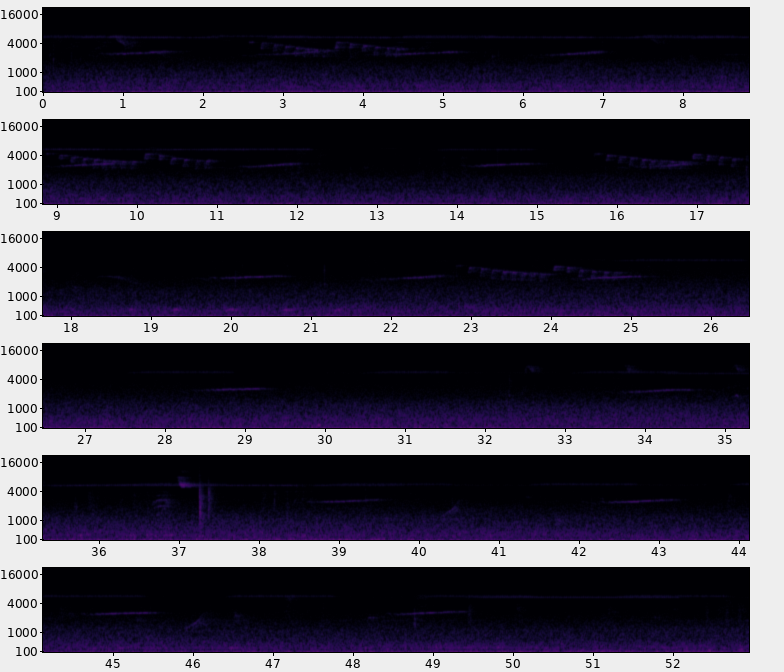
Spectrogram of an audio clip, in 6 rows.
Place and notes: Vunisea-Namara Road, Kadavu Island, Fidschi - Forest on Kadavu at ten in the morning
Recorded with a Sound Devices 702 field recorder and a modified Crown - SASS setup incorporating two Sennheiser mkh 20 microphones.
